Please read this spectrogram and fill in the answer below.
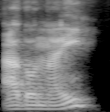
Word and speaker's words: Adonai: exclusivamente para Dios que en hebreo es Adonai un acento en la i Por qué Porque en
